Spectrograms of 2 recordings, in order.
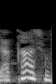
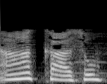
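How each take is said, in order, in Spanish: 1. La palabra se dice unida como una sola unidad. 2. La palabra se divide en dos partes separadas. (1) "No, debemos decir acaso" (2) "Hay muchos seres que no sabían, entonces decían acaso"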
